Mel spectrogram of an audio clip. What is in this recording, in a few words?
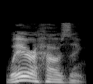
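"warehousing", English, British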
